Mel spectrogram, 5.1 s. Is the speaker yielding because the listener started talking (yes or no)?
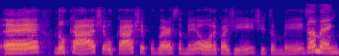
no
